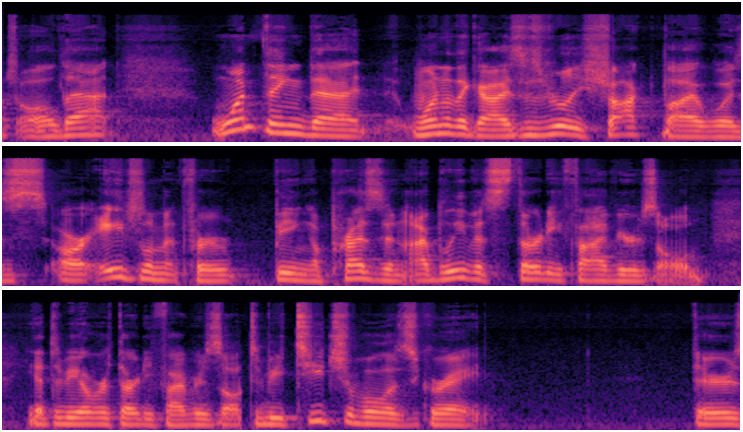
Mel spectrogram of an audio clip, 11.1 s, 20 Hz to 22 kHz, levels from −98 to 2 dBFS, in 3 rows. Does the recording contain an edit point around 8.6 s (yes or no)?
yes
